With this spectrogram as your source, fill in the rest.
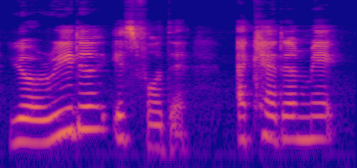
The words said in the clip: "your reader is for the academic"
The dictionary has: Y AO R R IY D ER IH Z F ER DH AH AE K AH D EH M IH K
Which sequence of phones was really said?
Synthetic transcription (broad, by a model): Y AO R R IY D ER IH S F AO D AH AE K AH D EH M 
